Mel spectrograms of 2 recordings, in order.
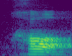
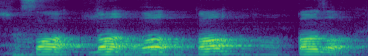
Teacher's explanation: huruf-huruf ini dibaca dengan tebal, suara mengalir ke atas, pangkal lidah naik ke atas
